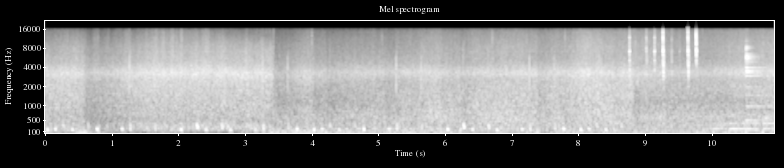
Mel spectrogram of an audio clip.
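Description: Sea surf washing onto a sandy beach, with wind buffeting the microphone in uneven low gusts.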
